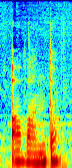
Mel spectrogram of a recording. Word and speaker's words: avanto: This is how you say it, avanto. Not Here's how it Abanto.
